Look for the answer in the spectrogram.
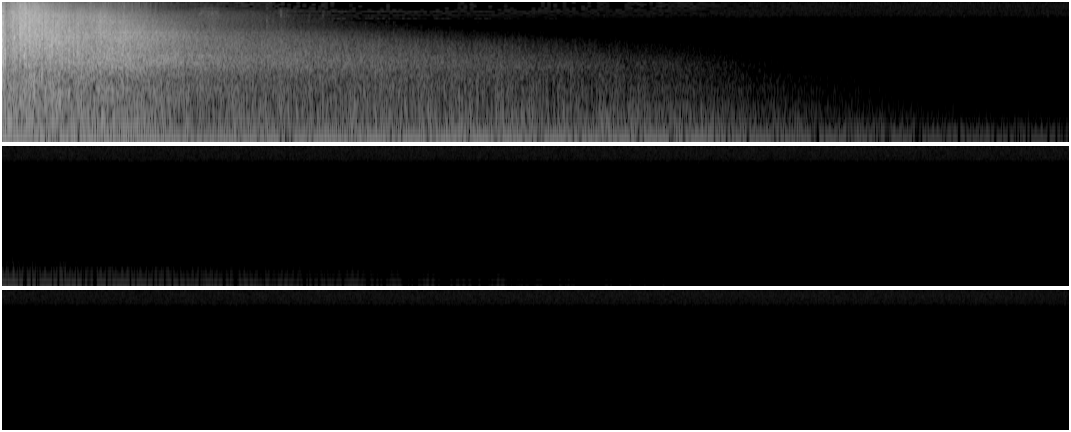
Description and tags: A big "you are there" deafening impact explosion, like a huge rocket hitting the ground and exploding underneath your feet. I used samples from sandyrb, nthompson, Noisecollector, and Jobro. Thanks guys!
EDIT: You gotta have good speakers to get the full 'impact' of this :D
